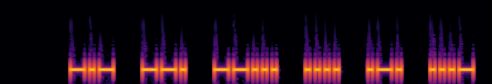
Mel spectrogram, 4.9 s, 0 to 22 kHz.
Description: Morse code, heard as a keyed tone, about 25 wpm, spaced as for 18 wpm, 690 Hz. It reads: KG7HRV
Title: USA Call Signs - 6 Characters - 2x Character Spacing - 25wpm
